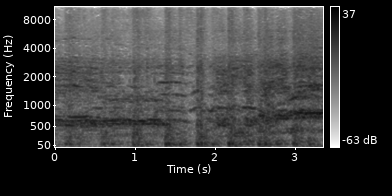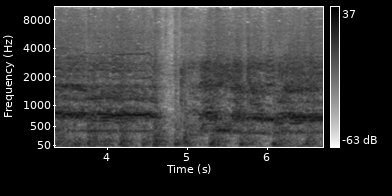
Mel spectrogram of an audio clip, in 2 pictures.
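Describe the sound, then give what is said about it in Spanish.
A Seville football team celebrates a derby win in its dressing room, a dense, loud crowd of male voices shouting, roaring and chanting continuously, with a brief dip partway through before the din resumes. “Y así suena la alegría del vestuario sevillista.”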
